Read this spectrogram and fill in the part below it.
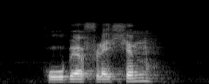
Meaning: plural of Oberfläche
- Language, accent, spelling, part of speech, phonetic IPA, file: German, Austria, Oberflächen, noun, [ˈoːbɐˌflɛçn̩], De-at-Oberflächen.ogg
